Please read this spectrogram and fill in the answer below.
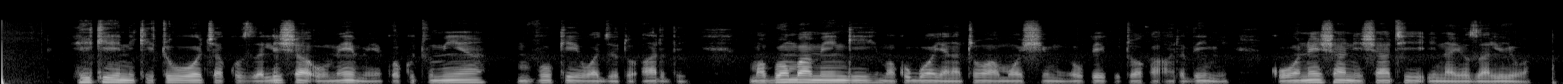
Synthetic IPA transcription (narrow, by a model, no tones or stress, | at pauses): hikinikituɔt͡ʃakuzaliʃaʔumɛmɛkwakutʰumia | m̩vukɛwaʄɔtɔ̰ʔaɾði | maɓɔmbamɛŋɡimakuɓwajanatɔamɔʃimwɛupɛkutɔka̰ʔaɾðini | kuɔnɛʃaniʃatʰiinajɔzaliwa̰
